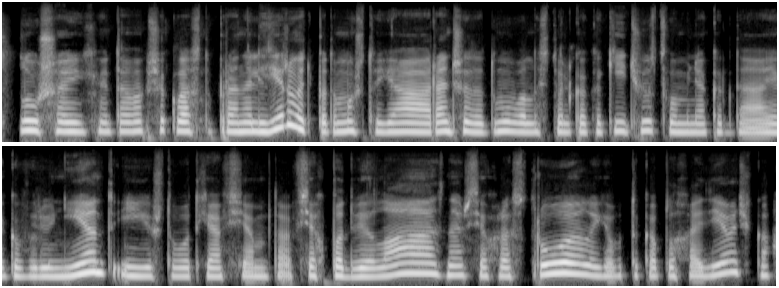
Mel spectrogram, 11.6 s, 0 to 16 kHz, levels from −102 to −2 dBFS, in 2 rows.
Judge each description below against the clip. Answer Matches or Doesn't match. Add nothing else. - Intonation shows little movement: Matches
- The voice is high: Matches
